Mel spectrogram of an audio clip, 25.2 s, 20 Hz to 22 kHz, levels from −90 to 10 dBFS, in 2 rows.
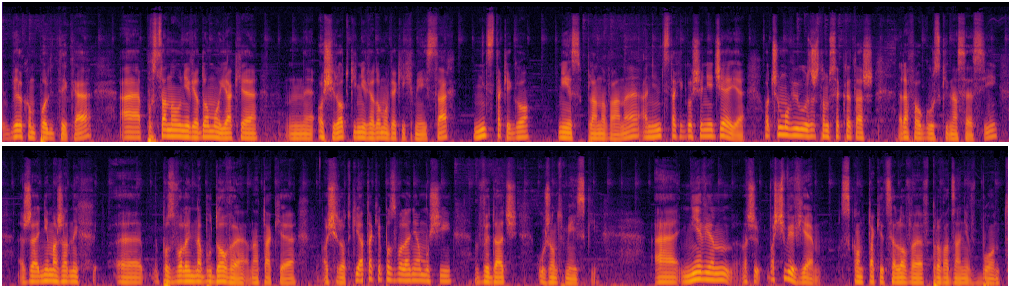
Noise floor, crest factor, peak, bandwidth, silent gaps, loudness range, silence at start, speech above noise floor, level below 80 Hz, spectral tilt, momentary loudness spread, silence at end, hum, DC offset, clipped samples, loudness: -39 dBFS; 18 dB; 0 dBFS; 16.5 kHz; none; 3 LU; 0 s; 21 dB; -34 dBFS; -5.5 dB/octave; 9 LU; 0 s; none; under 0.1%; under 0.1%; -19 LUFS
